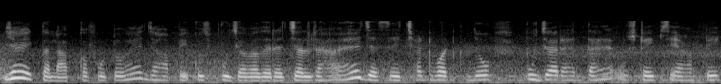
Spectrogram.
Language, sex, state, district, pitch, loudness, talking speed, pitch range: Hindi, female, Chhattisgarh, Raipur, 195 Hz, -19 LUFS, 225 wpm, 190-210 Hz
